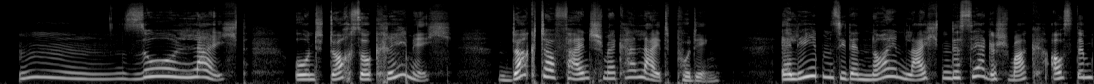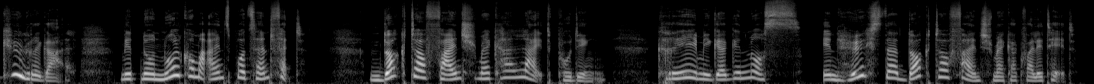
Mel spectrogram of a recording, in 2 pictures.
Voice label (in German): Werbung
